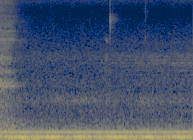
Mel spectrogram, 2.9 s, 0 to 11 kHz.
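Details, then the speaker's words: Mezzabarba Trinity 100W guitar amp after the grounding scheme was fixed, volume turned to 3 o'clock: only a faint, steady low background buzz with no ground loop hum. Ground loop gone. "here's my volume midday 3 p.m it's the same all right ground loop gone freaking awesome all right"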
